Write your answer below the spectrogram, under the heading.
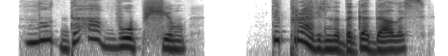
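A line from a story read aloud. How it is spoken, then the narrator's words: Uncertain. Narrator (Russian): неуверенно проговорила Ирина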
